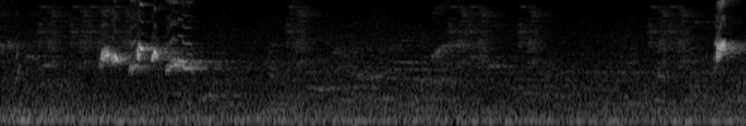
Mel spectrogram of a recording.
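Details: Female red-whiskered bulbul, a bird in song training, gives a short bright warbled phrase, then a long quiet gap before one more sharp note.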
